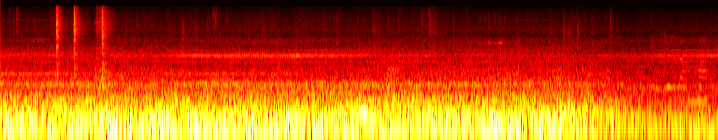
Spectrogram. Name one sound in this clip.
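Strong wind rumbles and buffets outdoors.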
